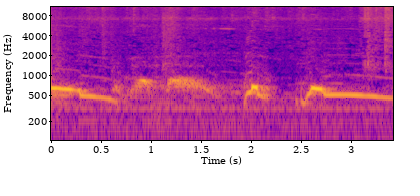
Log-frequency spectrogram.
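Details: Barbary dove coo used to provoke an answer: a descending purr, a wavering rolled coo, then two abrupt upslurred notes, each followed by a long slowly falling coo.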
